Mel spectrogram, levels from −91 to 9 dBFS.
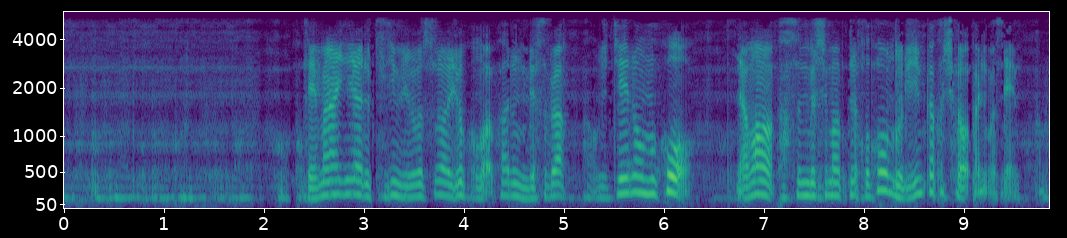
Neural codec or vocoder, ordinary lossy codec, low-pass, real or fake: autoencoder, 44.1 kHz, a latent of 192 numbers a frame, MeloTTS; AAC, 32 kbps; 5.4 kHz; fake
